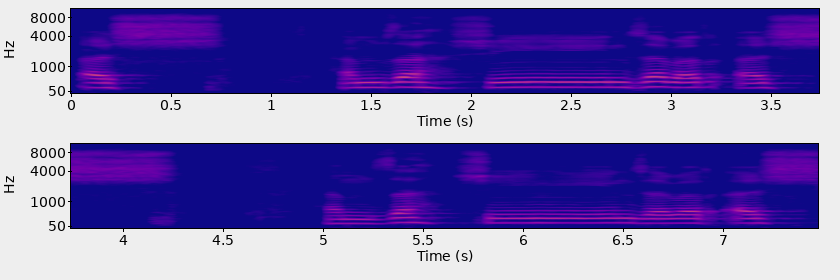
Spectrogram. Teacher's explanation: حمزہ شین زبر اش، اش، پھر تفشی ہے، شین کو تفشی کو واضح کرنا ہے اور آواز جاری رہے گی۔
